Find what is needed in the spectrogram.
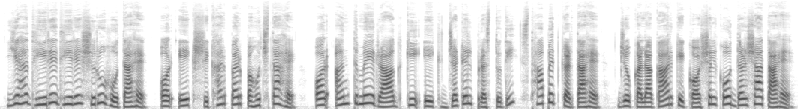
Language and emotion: Hindi, neutral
